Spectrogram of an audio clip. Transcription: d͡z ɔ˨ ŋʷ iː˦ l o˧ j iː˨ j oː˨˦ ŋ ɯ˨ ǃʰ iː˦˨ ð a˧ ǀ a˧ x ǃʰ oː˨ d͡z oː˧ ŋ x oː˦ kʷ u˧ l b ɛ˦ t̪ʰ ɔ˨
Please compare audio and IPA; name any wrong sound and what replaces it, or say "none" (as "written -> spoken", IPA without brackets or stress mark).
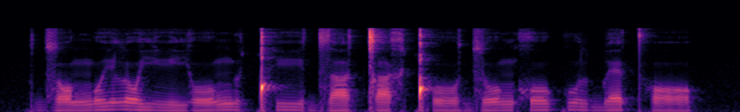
ð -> d͡z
